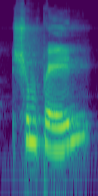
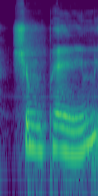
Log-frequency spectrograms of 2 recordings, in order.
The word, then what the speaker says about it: champagne: Ini nggak dibaca g-nya, ini g-nya champagne, ini nggak dibaca karena dia diikuti oleh huruf n.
